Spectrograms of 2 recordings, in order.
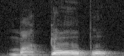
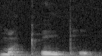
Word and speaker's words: Matobo: place called the mountains of the round rocks madobo wrongly pronounced matopo in in zimbabwe these hills are really not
